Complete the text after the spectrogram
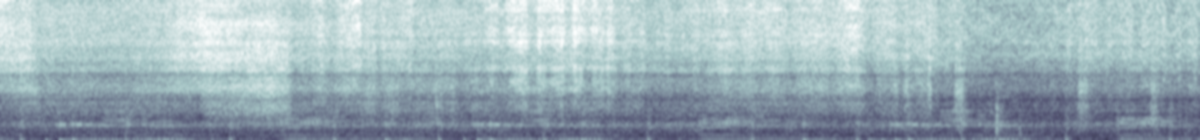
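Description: An airbrush hisses in short bursts close by.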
